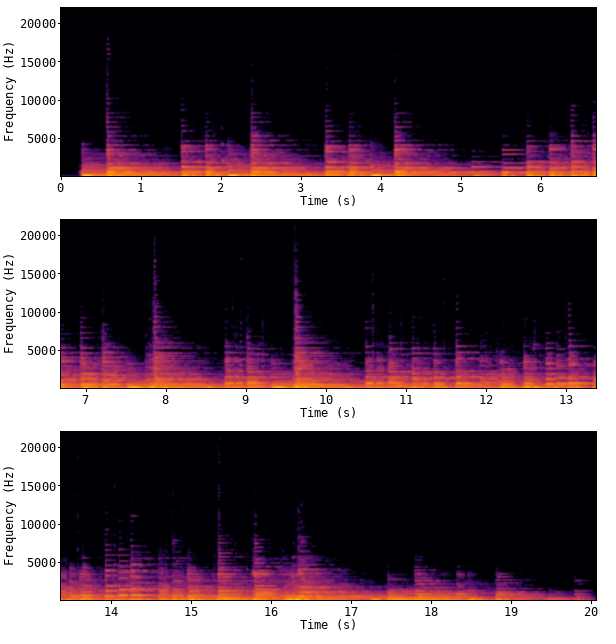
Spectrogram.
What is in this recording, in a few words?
mazurka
